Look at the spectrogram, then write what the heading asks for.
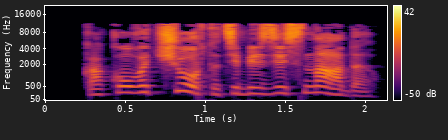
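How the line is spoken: Growl. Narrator (Russian): прорычал он

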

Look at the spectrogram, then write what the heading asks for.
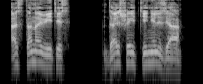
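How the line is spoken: Thunderous booming voice. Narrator (Russian): прогремел оттуда громоподобный голос

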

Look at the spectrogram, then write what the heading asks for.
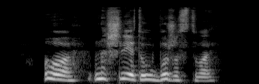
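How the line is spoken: Snorted. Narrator (Russian): Фыркнул он

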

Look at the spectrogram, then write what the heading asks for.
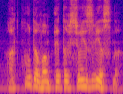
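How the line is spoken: Strained, forced out. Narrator (Russian): с трудом выдавил

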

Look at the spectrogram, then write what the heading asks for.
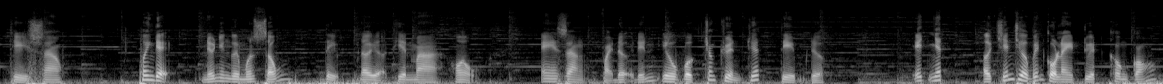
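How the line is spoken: Soft steady voice. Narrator (Vietnamese): Lâm Động âm thanh vẫn là không dao động, khẽ nói

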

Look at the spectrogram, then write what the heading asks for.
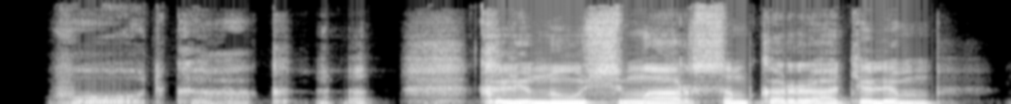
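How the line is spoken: Mocking exclamation. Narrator (Russian): насмешливо воскликнул Крас

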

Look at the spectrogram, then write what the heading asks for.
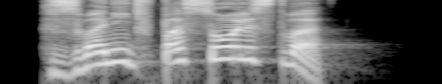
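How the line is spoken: Near-tearful shout. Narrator (Russian): чуть не плача закричал

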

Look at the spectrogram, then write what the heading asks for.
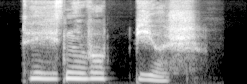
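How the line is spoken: Relieved whisper. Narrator (Russian): прошептала я, чувствуя себя значительно лучше

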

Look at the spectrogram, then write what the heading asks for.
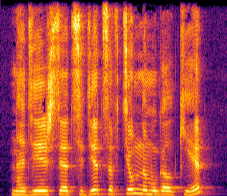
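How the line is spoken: Sarcastic snort. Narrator (Russian): Себастьян с сарказмом фыркнул

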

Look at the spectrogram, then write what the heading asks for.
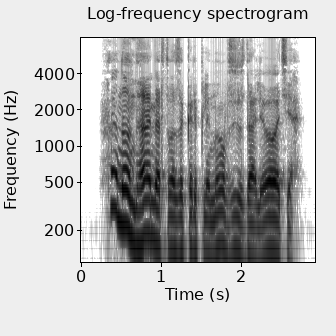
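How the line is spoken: Laughing. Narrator (Russian): рассмеялся Бентон

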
